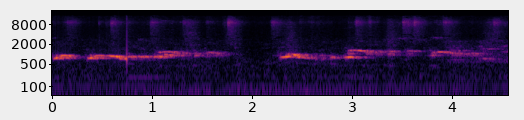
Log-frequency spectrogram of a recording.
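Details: Bangkok-type zebra dove with a big, hollow voice, recorded for training other doves: soft mid-pitched cooing phrases that step slightly upward, with a short pause between two phrases.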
